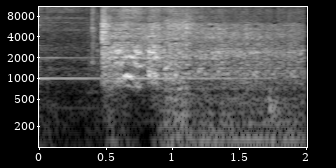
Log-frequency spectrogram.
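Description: A short steady beep, then a vehicle engine starting: a burst of noise as it turns over, and from about a second in the engine running steadily at a low pitch.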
